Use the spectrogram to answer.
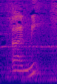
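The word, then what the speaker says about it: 二: Ni.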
